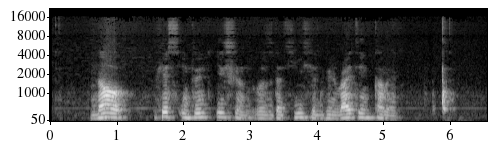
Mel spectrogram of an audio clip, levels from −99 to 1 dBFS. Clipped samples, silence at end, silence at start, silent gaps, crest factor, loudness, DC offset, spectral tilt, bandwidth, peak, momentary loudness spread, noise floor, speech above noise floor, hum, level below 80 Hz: under 0.1%; 0.55 s; 0.6 s; none; 22 dB; -22 LUFS; under 0.1%; -8.5 dB/octave; 16.5 kHz; -2 dBFS; 20 LU; -60 dBFS; 39 dB; none; -62 dBFS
